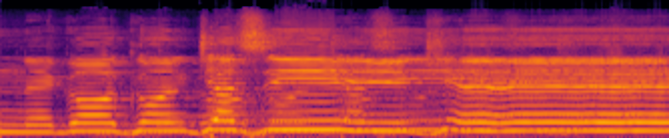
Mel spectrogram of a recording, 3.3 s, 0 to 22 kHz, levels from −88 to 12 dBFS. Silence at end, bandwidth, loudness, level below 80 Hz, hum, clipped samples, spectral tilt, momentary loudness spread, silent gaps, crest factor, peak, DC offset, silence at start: 0 s; 17.5 kHz; -9 LUFS; -44 dBFS; none; 0.2%; -2.5 dB/octave; 5 LU; none; 10 dB; 0 dBFS; 0.1%; 0 s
